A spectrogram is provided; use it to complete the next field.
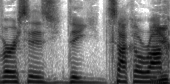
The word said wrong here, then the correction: Sakazaki: Yuka Sakazaki. – Sakazaki. – I'm actually super happy I said that right.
